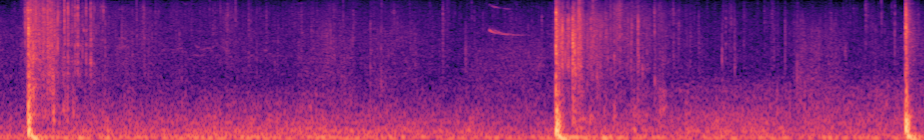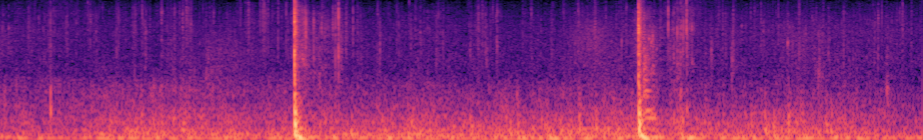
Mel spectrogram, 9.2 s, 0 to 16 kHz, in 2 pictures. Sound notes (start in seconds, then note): 3.3 storm continues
